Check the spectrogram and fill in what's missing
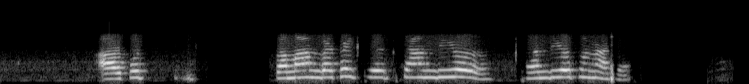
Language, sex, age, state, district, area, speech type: Maithili, female, 18-30, Bihar, Madhubani, rural, conversation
